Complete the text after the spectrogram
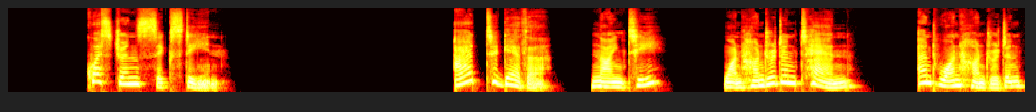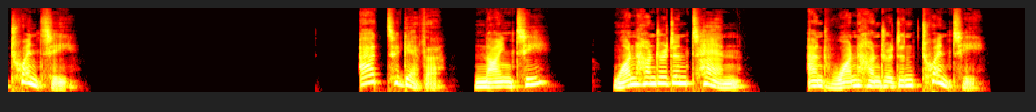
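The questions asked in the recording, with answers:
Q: Add together 90, 110, and 120.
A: 320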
